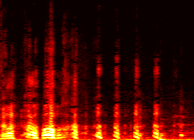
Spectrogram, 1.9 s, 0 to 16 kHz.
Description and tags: people laughing outdoors 003
laughing outdoors women
funny, people, voice, field-recording, laughter, women, woman, female, laughing, jolly, laugh, outdoors, giggle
